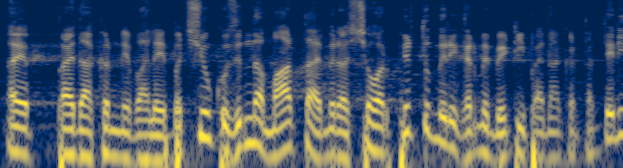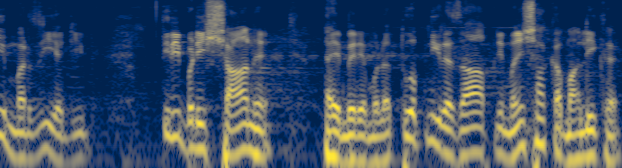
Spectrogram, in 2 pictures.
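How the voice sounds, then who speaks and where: A man's voice: medium pitch, lively intonation, natural voice. A man voicing a grieving young mother who pleads tearfully in a sermon story. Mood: praying.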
